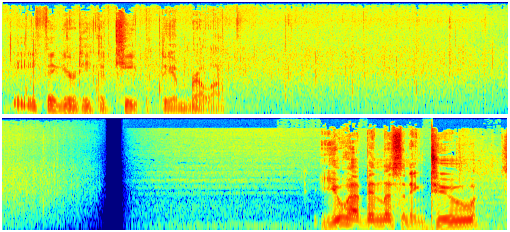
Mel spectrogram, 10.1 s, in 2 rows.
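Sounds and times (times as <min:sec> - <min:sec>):
steady rain pattering on a hard surface: 0:00.0 - 0:06.1
speech: 0:00.4 - 0:02.4, 0:08.4 - 0:10.1.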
